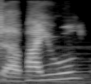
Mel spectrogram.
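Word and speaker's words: Bajoule: It's not something you recognize, but now that you think of it, it's spelled differently than it sounds. It's a B-A-J-O-U-L-E, but it's Bayul.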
